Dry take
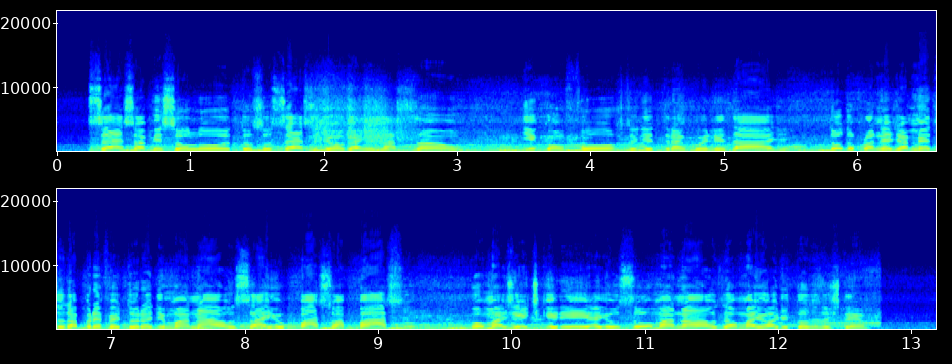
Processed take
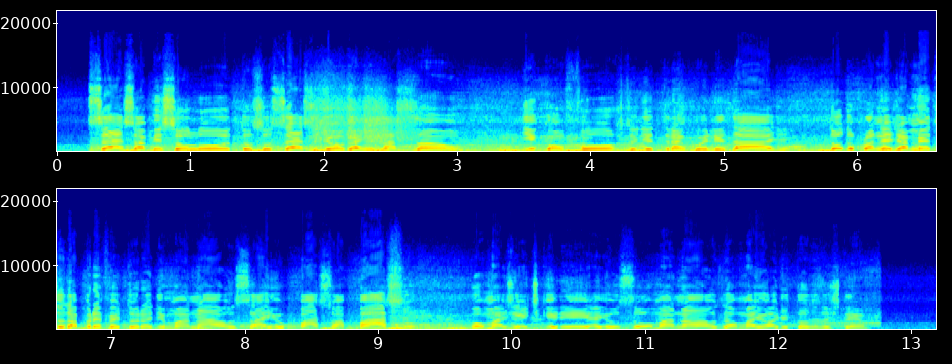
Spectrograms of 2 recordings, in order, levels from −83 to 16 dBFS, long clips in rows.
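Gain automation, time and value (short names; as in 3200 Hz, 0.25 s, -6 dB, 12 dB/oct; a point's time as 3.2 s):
6.41 s +10.5 dB
7.24 s +3.5 dB
8.73 s +3.5 dB
9.13 s +11 dB
9.94 s +3 dB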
